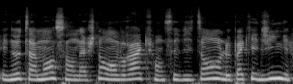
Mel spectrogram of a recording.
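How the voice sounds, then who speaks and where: Recorded very cleanly against a silent background, a woman with a fairly high pitch speaks at a moderate pace with ordinary pitch variation. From France, Bordeaux. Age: 20s. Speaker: podcast contributor sharing her experience. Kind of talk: personal testimony voice note. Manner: hesitant with fillers.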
